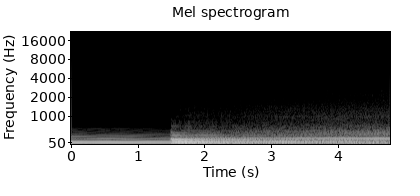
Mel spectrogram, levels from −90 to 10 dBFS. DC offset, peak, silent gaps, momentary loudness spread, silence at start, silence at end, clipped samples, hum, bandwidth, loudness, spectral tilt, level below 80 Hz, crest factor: under 0.1%; -6 dBFS; none; 10 LU; 0 s; 0 s; under 0.1%; none; 0.7 kHz; -25 LUFS; -16.5 dB/octave; -24 dBFS; 16 dB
